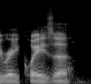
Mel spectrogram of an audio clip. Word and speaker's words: Rayquaza: be real nice mega Rayquaza with Pikachu on it riding him it's actually Rayquaza um bunch of people that uh have been pronouncing it wrong this whole time where the hell Cobra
